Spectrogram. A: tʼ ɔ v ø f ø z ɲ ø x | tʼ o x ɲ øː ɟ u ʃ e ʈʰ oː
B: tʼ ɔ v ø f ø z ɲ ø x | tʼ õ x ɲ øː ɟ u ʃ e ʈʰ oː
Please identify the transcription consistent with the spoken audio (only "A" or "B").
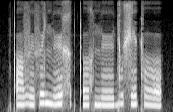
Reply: A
